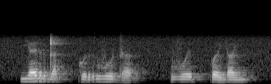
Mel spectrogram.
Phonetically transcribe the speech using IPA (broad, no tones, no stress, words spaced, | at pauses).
jɛrɖa kːurvudɐ | vuɪ̯pːəjɐj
